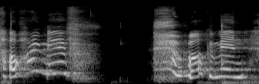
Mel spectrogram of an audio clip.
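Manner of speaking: high, slow delighted hello; excited greeting. Real, not acted. Greeting a viewer.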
